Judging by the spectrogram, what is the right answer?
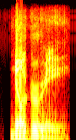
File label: "notary", American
